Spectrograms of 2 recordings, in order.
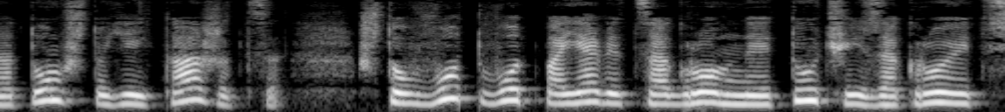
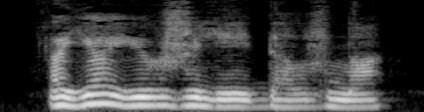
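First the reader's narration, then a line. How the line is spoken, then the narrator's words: Muttering. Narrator (Russian): пробормотала Анна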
